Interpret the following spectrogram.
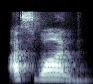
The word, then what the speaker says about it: Asvan: Chant करना है ASVAN, असवान। इसका प्रोनाउंसिएशन होगा असवान, असवान।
